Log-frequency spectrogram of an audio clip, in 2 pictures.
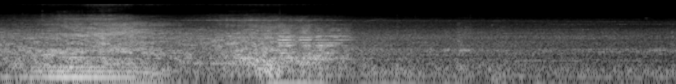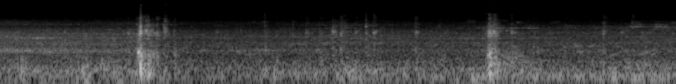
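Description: Road traffic heard from a moving vehicle. A horn sounds over the loud rush of passing traffic in the first four seconds. Then steady, quieter road noise follows, with two sharp knocks about ten and fifteen seconds in.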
